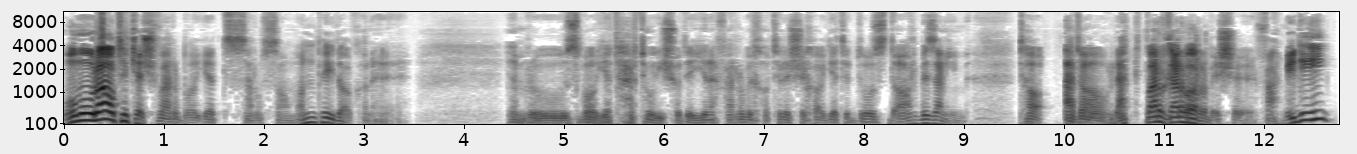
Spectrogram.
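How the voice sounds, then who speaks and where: A man voicing an angry, foolish king who shouts slow, drawn-out commands in a husky voice. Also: very deep voice, big pitch swings, dry recording, full character voice. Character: angry foolish male king, loud and bossy.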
